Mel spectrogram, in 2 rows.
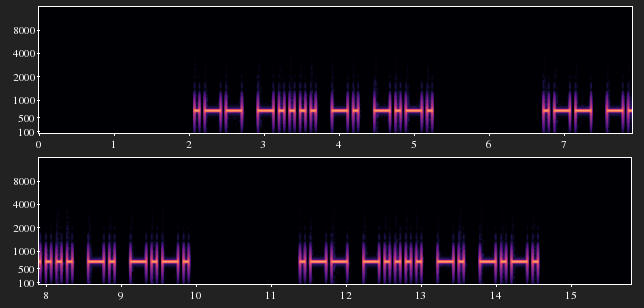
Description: Morse code, heard as a keyed tone, about 17 wpm, 700 Hz. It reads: W6NC W6NC W6NC
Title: USA Call Signs - 4 Characters - Repeated 3x - 17wpm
